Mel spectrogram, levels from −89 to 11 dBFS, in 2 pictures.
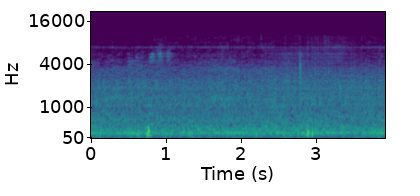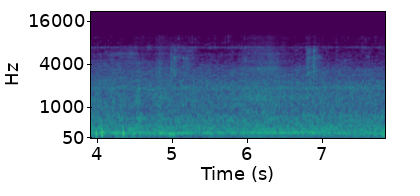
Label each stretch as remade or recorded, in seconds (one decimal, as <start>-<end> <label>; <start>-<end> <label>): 0.0-2.3 recorded; 2.3-3.6 remade; 3.6-4.3 recorded; 4.3-5.0 remade; 5.0-6.0 recorded; 6.0-6.6 remade; 6.6-7.8 recorded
